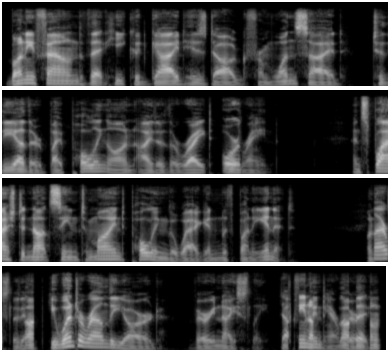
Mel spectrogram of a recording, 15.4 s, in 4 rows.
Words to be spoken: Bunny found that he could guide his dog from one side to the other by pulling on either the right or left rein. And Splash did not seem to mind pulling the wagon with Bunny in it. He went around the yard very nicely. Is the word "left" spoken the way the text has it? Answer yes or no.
no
